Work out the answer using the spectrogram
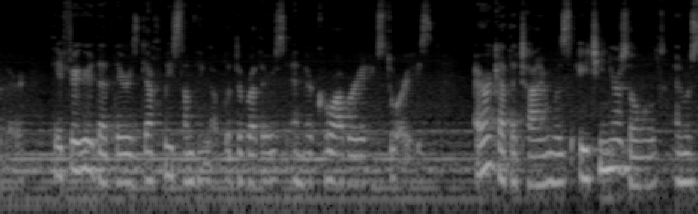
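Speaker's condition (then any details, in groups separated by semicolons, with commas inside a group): No condition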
